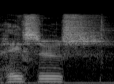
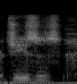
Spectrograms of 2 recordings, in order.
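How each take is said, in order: First: Jesus said the Spanish way, "hay-SOOS"; Spanish pronunciation. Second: Jesus said the English way, "JEE-zus"; English pronunciation. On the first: Tutor reading out a tweak's name, Spanish pronunciation of Jesus. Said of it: "Spanish it's Jesus". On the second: Tutor offering the other reading, English pronunciation of Jesus. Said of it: "English it's Jesus". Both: Shown as a demonstration.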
